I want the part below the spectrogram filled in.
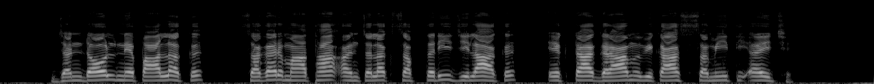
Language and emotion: Maithili, neutral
